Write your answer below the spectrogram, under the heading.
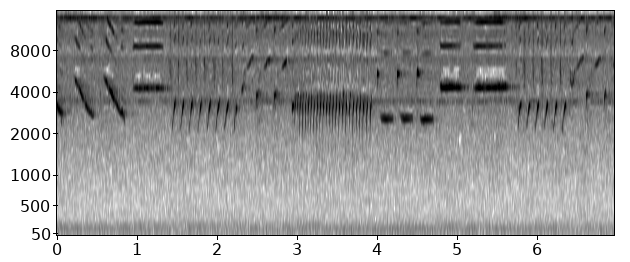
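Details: Belgian canary in full song with mixed phrases: slurred high notes, short quick trills, a dense buzzy roll, clipped chips and further rapid trilled bursts.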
